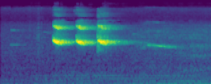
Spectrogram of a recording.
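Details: Javan green magpie, Cissa thalassina, calling vigorously: three loud, harsh, evenly spaced notes in quick succession, then a thin fading tone, over a low background hum.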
